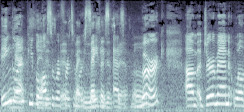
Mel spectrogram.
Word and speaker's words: Mercedes: So most Americans call this Mercedes. In German, we pronounce it Mercedes. So Mercedes I'm totally versus wrong. Mercedes.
